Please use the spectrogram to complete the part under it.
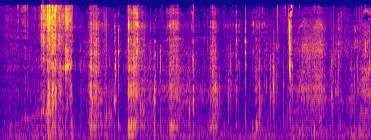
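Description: Thin deep-fried potato strips fresh from the fryer are crunched while tasting: quiet, irregular crisp bites and chewing crackles, a few sharper crunches standing out near the start.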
